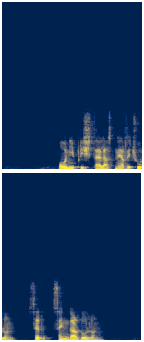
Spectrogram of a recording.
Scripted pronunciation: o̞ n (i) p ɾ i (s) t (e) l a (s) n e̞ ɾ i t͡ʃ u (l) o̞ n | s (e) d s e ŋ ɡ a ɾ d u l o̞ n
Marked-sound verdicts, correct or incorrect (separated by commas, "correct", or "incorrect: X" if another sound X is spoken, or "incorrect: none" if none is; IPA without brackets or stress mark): correct, incorrect: ʃ, correct, correct, correct, correct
